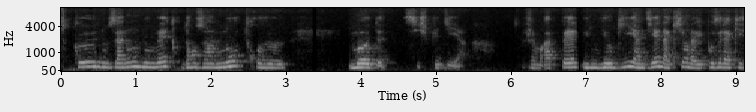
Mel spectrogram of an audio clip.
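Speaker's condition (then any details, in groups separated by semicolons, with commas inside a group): No condition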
